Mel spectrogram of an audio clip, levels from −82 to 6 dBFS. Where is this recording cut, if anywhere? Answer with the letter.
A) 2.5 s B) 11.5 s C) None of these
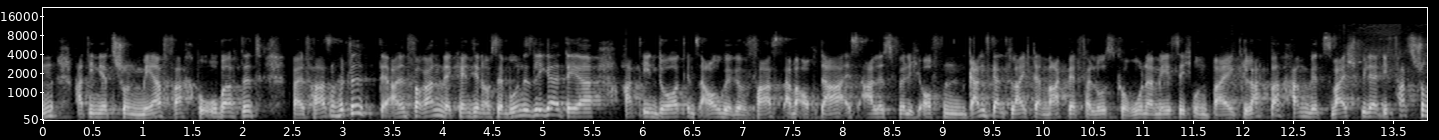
B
